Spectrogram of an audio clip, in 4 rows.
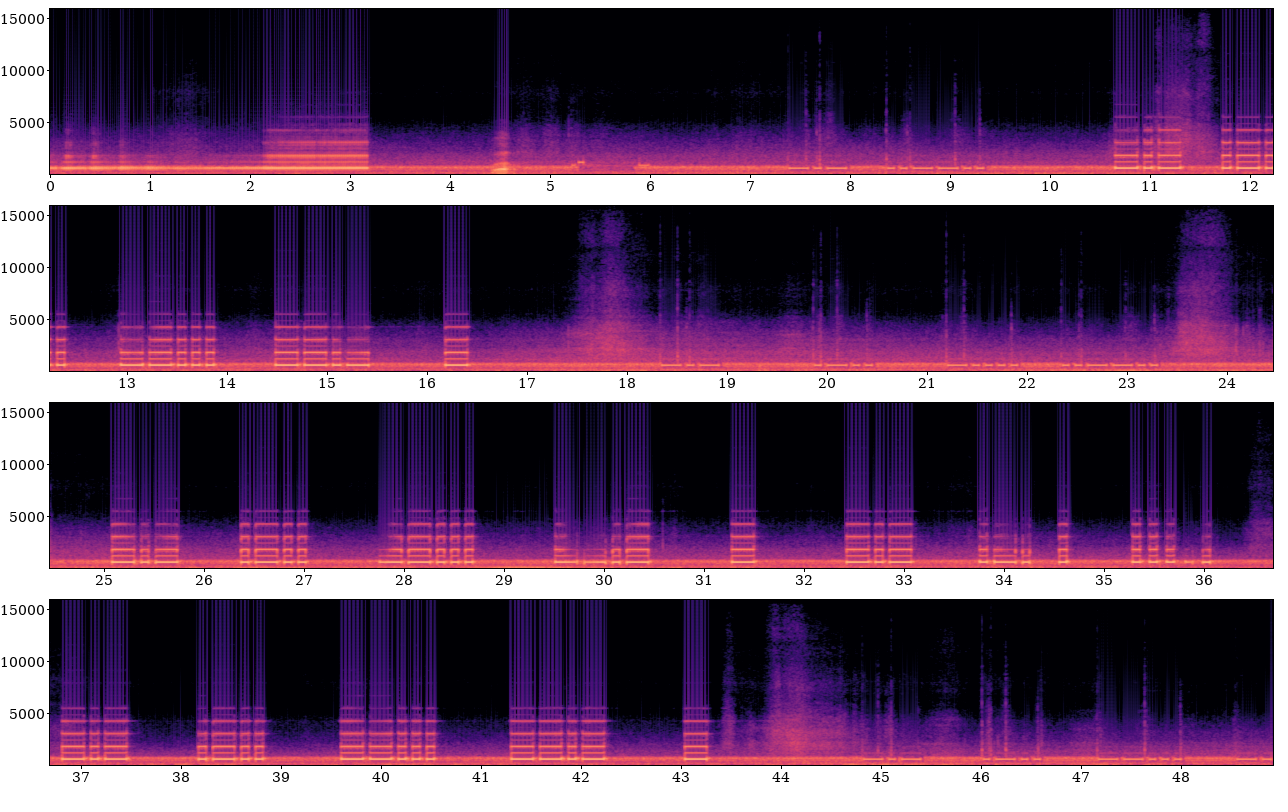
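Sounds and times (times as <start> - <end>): radio hiss: 0.0 - 3.3, 43.3 - 48.9
morse code tone: 1.9 - 3.2, 10.7 - 12.4, 13.0 - 15.5, 16.2 - 16.5, 25.1 - 25.8, 26.4 - 27.1, 27.8 - 28.8, 29.5 - 30.6, 31.3 - 31.6, 32.4 - 33.2, 33.8 - 34.7, 35.3 - 36.1, 36.8 - 37.6, 38.2 - 38.9, 39.6 - 40.6, 41.3 - 42.4, 43.1 - 43.4, 47.2 - 48.0, 48.6 - 48.9.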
